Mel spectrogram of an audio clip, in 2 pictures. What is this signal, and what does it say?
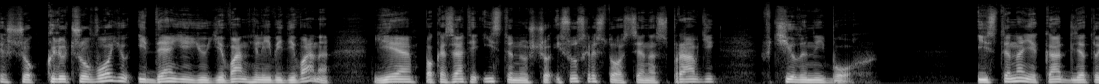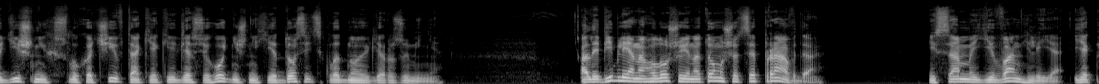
Speech in Ukrainian. There is no code.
